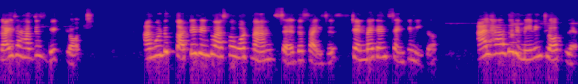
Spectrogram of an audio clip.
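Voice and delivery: plain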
